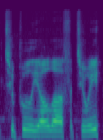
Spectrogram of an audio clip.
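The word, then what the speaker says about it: Tupuola-Fetui: That young man's name is, I'm going to butcher it probably, Zion Tupuliola Fatui. It's not bad. I probably did all right on that. – That was actually pretty good.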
